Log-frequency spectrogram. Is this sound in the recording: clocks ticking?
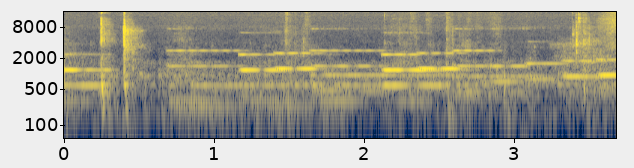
yes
